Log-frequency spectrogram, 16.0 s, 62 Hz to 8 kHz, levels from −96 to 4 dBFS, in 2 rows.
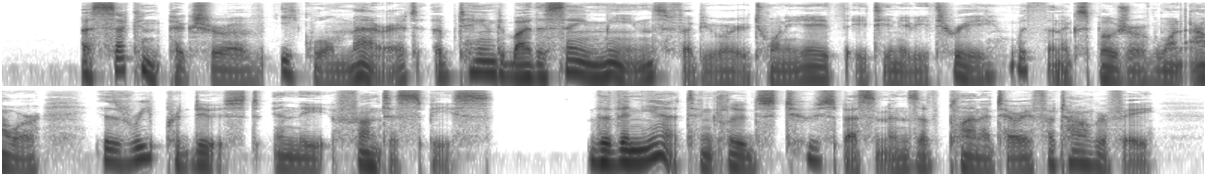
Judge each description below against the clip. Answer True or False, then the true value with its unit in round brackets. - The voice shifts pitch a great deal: True (6.3 semitones)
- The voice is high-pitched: False (95 Hz)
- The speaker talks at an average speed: False (125 wpm)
